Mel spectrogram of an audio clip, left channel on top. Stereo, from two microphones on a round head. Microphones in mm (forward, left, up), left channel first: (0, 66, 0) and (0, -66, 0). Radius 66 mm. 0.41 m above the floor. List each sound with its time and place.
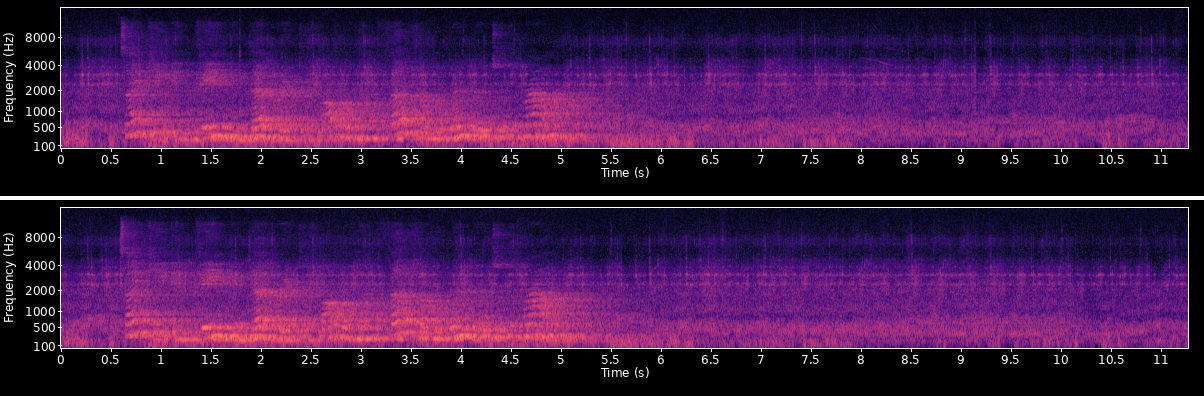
0.6 s a woman speaking: 45° right (ahead or behind), 1.4 m; by 5.1 s 25° right (ahead or behind), 6 m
